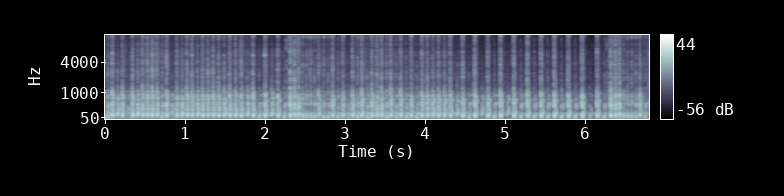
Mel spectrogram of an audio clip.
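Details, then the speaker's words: Honda ATC200S with a new clone carburetor that starts easily but runs poorly; the owner suspects vacuum leaks or a contaminated carb. Warmed up after a cold choke start, the fast, loud single-cylinder idle has pulses wandering in spacing and strength; better, but fueling isn't right. "so okay it's warmed up and it's idling i'd say it's a hundred times better but i'd also say this um this carburetor is not what it shoul"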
